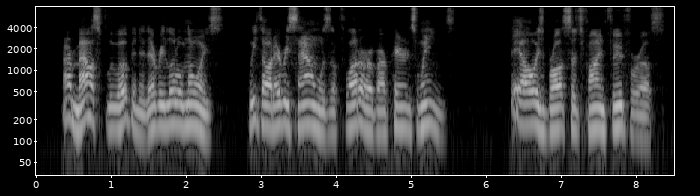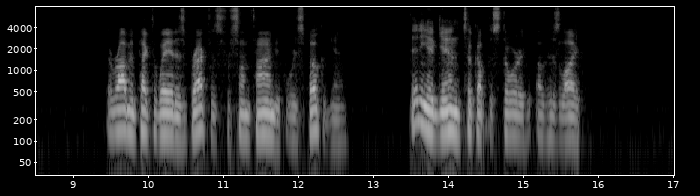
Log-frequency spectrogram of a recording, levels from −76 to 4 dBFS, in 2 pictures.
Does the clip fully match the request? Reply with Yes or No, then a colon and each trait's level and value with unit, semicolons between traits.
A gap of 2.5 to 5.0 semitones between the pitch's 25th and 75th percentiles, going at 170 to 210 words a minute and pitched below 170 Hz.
Yes: average, 4.7 semitones; average, 180 wpm; low, 135 Hz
